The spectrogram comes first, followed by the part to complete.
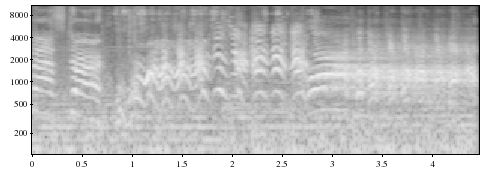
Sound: monkey noises; maniacal laughter

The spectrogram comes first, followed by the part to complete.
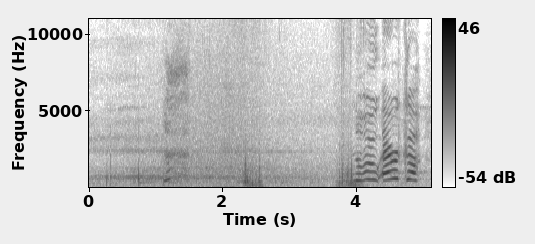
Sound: girl laughs; boy gasps

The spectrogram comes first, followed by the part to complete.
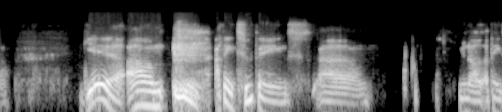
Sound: cough

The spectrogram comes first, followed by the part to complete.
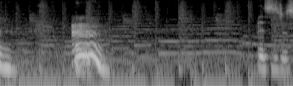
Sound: clearing throat

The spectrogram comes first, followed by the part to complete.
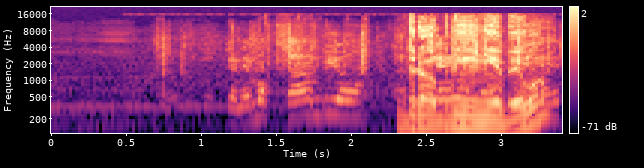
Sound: speaking in a foreign language

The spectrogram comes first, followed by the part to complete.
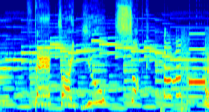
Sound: imitating buzzer noise

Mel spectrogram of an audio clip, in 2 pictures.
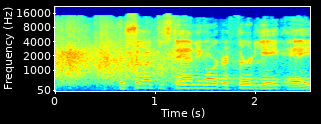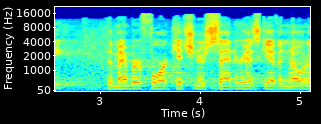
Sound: applause

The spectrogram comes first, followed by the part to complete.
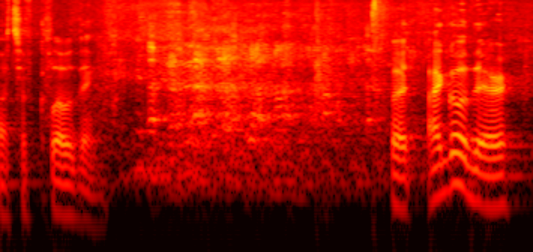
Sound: audience laughs

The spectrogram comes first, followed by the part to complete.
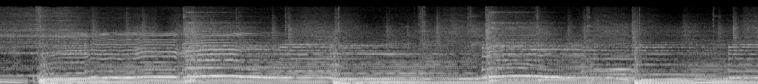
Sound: humming "Mmm Mhmm"

